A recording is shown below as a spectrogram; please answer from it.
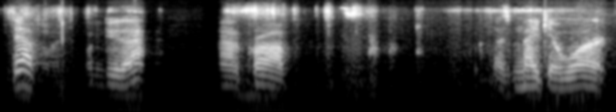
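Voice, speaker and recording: A man's voice: low-pitched, fairly quick, background noise. A man from Louisiana, a wrestler calling in as a guest, heard over a phone on speakerphone and talking in an easygoing way. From Louisiana, USA. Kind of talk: casual phone interview.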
